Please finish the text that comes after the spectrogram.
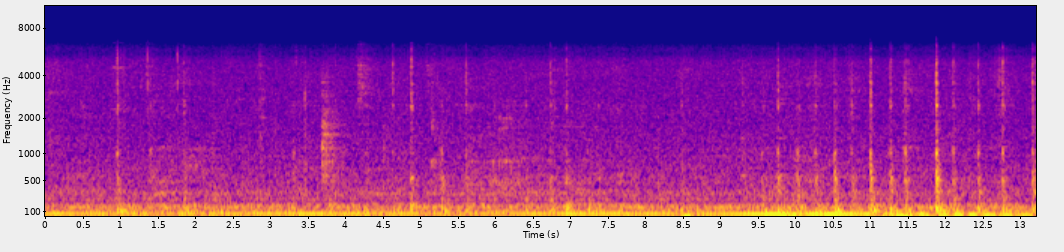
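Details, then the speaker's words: Steering with irregular light clunks and clicks over a low drone; steering bearing visibly loose with excessive play causing the noise; replacing the steering bearing should make the steering normal again. "terdengar suara kocak pada steering. Laker terlihat kocak. Play laker terlalu banyak sehingga steering bunyi."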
